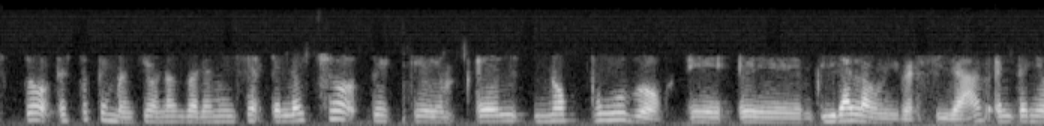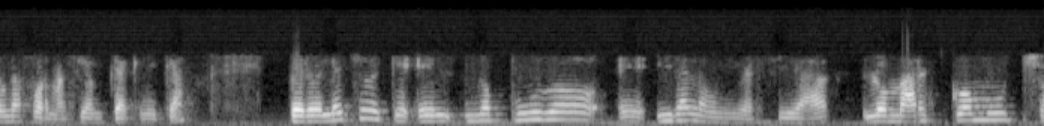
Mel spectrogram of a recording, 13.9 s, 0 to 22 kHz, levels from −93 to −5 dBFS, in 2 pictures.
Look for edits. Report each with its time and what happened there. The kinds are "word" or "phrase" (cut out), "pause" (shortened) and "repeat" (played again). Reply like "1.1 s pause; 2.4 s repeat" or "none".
4.5 s pause; 12.6 s pause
